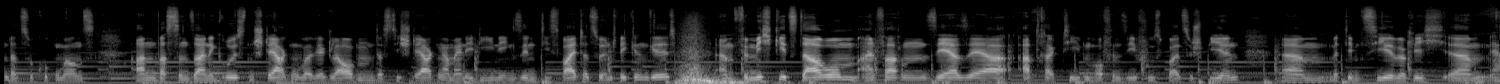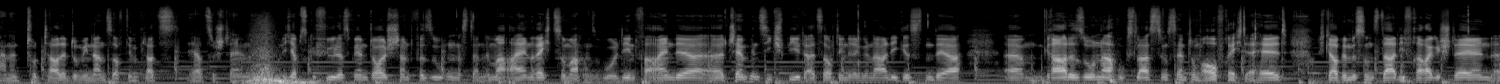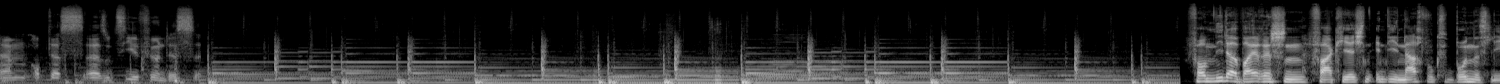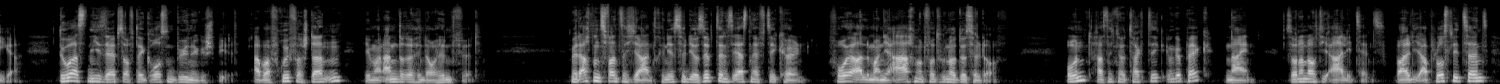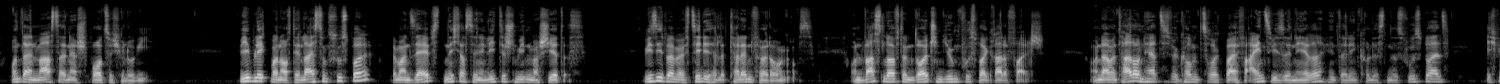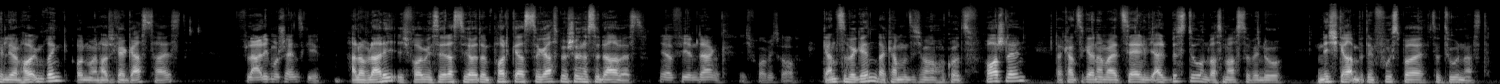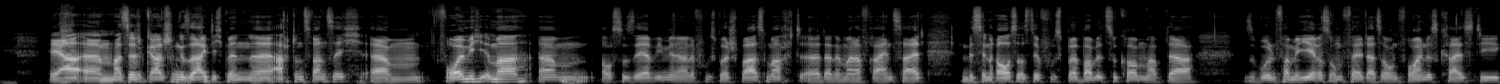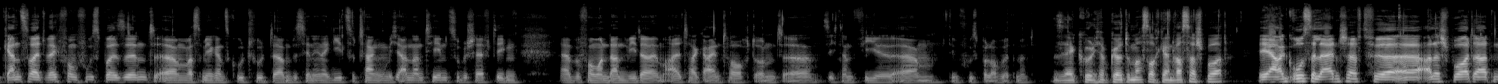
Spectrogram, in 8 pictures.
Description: Ein Gespräch über Haltung, Entwicklung und die Frage, wie man Fußballtrainer wird, ohne je Profi gewesen zu sein.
